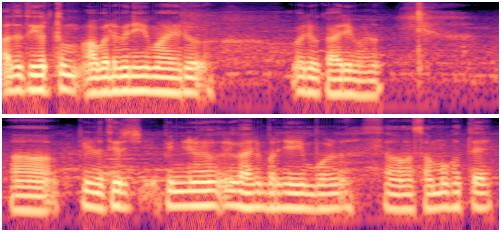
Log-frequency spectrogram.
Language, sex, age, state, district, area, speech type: Malayalam, male, 30-45, Kerala, Idukki, rural, spontaneous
